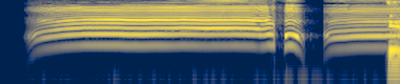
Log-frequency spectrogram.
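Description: Infant crying: one long wail held at a steady high pitch, a short catching break about a second and a half in, then a second wail rising just as a voice begins.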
